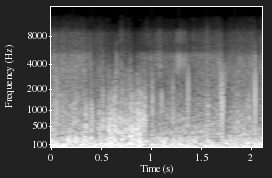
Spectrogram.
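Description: Wind buffeting the microphone of a skier's camera at speed, over the hiss of skis sliding on snow, with several sharp clicks in the second half.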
